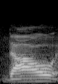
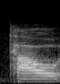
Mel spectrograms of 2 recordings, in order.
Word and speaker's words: Tao: Paul the Dao Tao pronounced Dao in the Mandarin dialect Tau in the Shanghai dialect toe in the Cantonese dialect take your choice Dao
